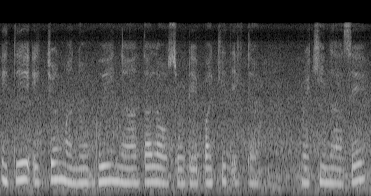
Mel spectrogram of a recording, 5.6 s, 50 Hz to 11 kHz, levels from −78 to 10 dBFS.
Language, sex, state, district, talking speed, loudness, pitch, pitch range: Nagamese, female, Mizoram, Aizawl, 120 wpm, -17 LUFS, 215 Hz, 205-230 Hz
